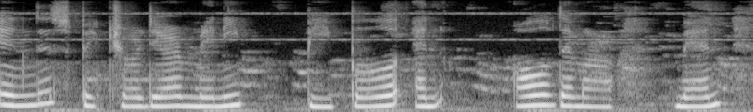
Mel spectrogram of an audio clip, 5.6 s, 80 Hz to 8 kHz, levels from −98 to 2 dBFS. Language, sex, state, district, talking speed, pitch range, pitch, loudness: English, female, Mizoram, Aizawl, 140 wpm, 235-260 Hz, 245 Hz, -16 LUFS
